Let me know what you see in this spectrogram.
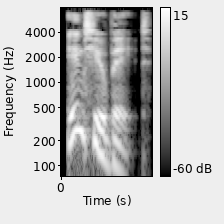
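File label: "intubate", English, uk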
